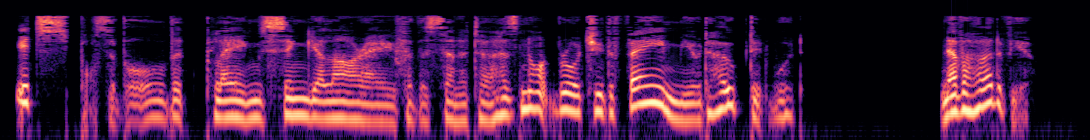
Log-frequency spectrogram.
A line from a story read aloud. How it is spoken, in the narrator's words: Tavi said in a congenial murmur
